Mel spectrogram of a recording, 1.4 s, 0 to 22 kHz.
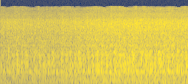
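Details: Volvo semi truck diesel after jump start with NOCO GB70 lithium booster: steady deep clatter at even idle, no misses or surging; running fine.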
